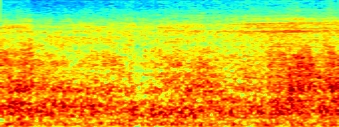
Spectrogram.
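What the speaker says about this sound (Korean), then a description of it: "헬기가 이렇게 생각보다 소음이 심하게 들어가는데" Helicopter passing outdoors, a loud, steady broadband rotor and engine roar filling the whole clip with no speech over it.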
